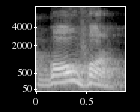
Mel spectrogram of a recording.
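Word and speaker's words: গহ্বর: আহবান না আভ আভা গহবর না গভর জিহবা না জিউভা আশা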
